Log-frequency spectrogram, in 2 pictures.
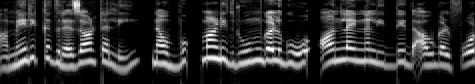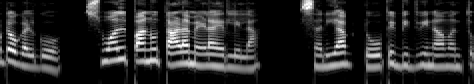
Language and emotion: Kannada, sad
